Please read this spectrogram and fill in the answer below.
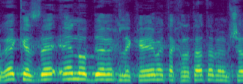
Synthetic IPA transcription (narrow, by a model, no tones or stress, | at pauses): ʁekazeʔenod̪ːeʁeχle̞kaje̞me̞t̪aχlat̪at̪hame̞mʃa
